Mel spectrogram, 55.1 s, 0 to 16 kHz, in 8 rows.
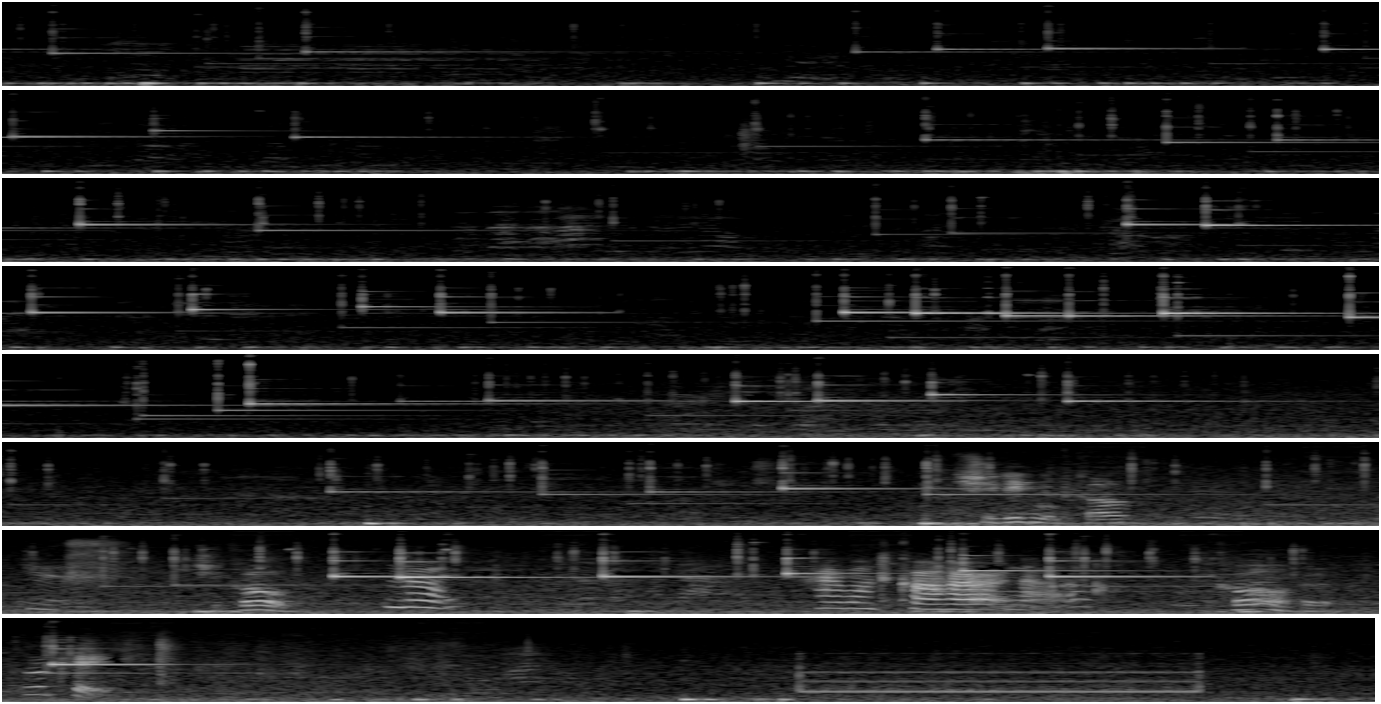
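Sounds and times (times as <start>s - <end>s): music box tune: 0.0s - 50.2s, 52.2s - 54.3s
phone ringback tone: 52.2s - 54.3s.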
